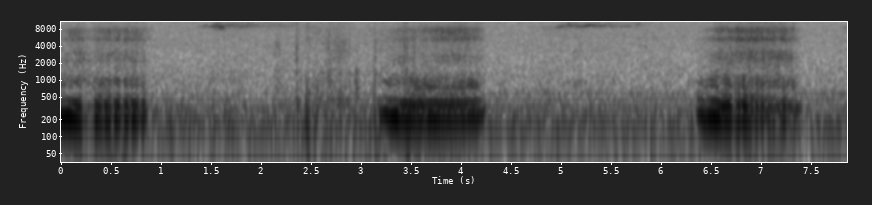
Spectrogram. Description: I thought my husband was snoring, found out it was my cat !!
